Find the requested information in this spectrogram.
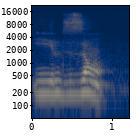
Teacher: I'm going to pronounce that S at the end of il as a Z. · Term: liaison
